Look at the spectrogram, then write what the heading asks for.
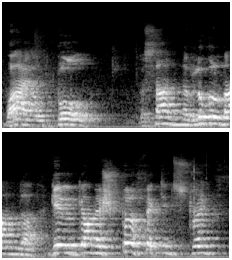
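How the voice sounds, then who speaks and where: High voiced guy reading an epic slow and grave, sounds far away in a big echoey room. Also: a bit bright. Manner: slow, grave, declaiming recitation. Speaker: reader. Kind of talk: dramatic reading of an ancient epic. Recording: echoey room, voice set back from mic with faint noise.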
